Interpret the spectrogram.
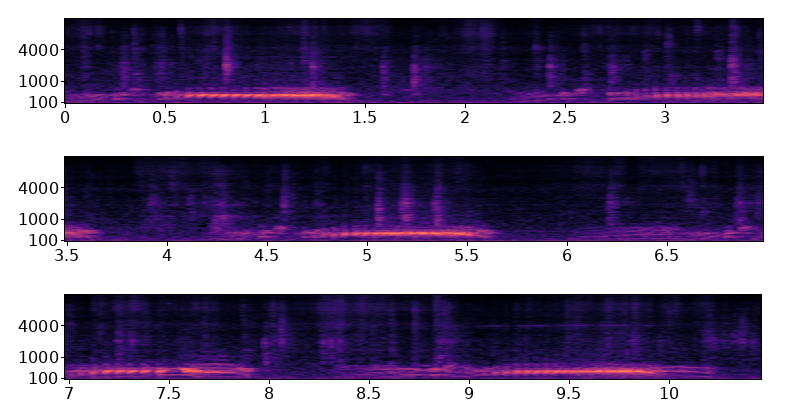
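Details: Repeated pigeon coos, five even, low, throaty bursts roughly every two seconds, each swelling and fading, over a quiet background with faint clicks.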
